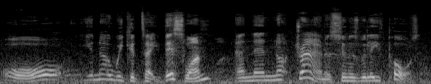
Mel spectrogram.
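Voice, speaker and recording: An actor with a British accent playing a cocky, irreverent, wisecracking soldier in a fantasy video game, sardonic in manner. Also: male voice, high-pitched, normal speed, faint music behind. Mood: brisk, cheeky. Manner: sardonic, animated. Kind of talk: dramatic game dialogue.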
